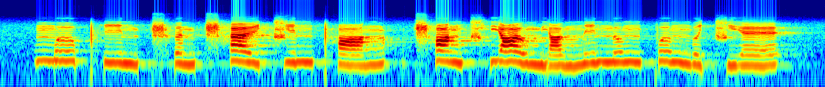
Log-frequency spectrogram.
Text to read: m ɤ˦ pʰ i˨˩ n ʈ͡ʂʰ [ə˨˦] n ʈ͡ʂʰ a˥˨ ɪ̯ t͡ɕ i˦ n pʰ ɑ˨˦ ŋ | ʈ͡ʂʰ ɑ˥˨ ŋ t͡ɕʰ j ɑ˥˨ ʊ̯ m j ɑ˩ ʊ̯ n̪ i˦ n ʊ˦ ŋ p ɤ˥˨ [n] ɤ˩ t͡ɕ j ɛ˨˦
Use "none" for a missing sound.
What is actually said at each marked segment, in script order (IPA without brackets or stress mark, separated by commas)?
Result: ə˨˦, ŋ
